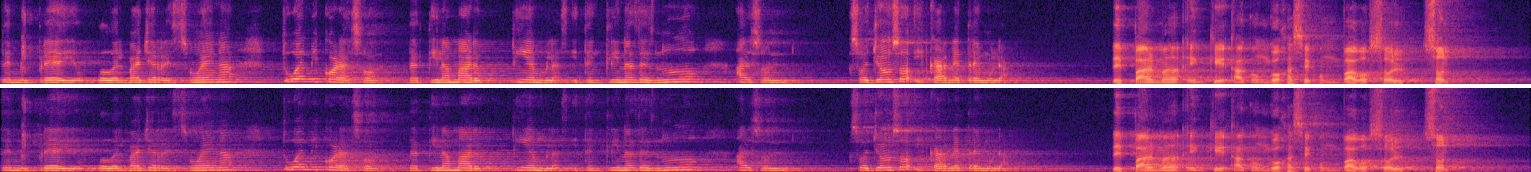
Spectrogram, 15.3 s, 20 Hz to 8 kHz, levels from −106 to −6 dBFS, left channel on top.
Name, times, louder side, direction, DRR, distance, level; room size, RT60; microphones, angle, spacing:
voice 1, 0.0-7.9 8.5-10.1, left 1 dB, 50° left, 10 dB, 1.3 m, -26 dB
voice 2, 11.1-14.5, left 2 dB, 20° left, 8 dB, 0.7 m, -26 dB
26.5 x 24.0 x 9.2 m, 2.5 s
head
